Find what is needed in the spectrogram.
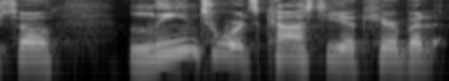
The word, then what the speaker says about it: Kostyuk: Kostyuk? – Marta Kostyuk.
